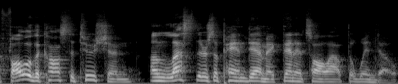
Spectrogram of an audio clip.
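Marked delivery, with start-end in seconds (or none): none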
